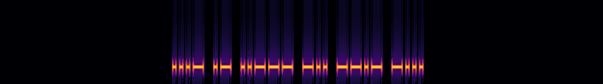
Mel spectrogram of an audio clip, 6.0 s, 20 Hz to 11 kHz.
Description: Morse code, heard as a keyed tone, about 36 wpm, 700 Hz. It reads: VA2DQB
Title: DXCC-100 Call Signs - 6 Characters - Repeated 3x - 35wpm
